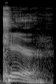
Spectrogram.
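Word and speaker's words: Kjar: Kare. Kare. So, it's K J A R, but it's Kare. Kare.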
